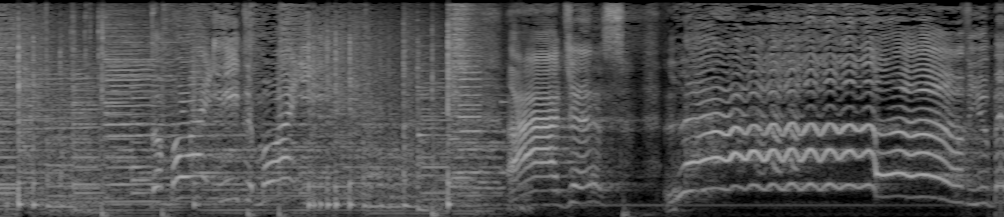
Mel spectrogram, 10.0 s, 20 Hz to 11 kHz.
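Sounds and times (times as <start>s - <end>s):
drum kit: 0.0s - 5.2s
electric bass guitar: 0.0s - 5.2s.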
